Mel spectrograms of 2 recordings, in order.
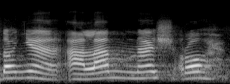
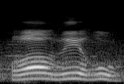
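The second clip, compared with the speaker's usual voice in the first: normal talking voice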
